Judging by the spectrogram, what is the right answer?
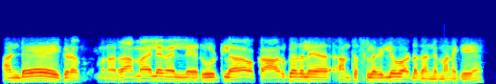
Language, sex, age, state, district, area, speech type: Telugu, male, 18-30, Telangana, Bhadradri Kothagudem, urban, conversation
